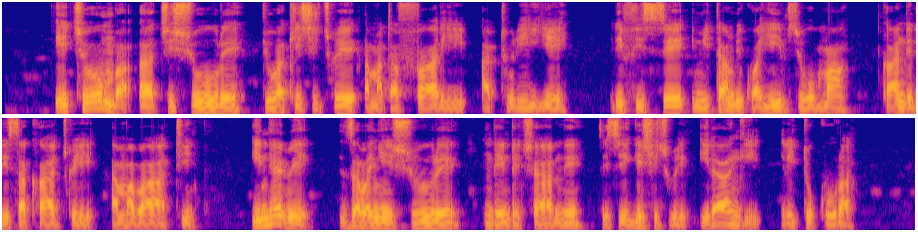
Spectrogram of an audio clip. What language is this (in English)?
Rundi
